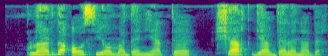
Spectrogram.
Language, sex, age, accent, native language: Uzbek, female, under 19, Andijon, Uzbek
